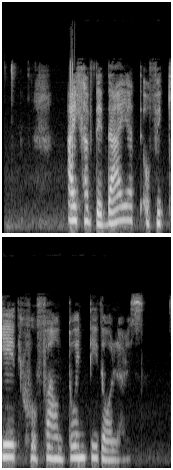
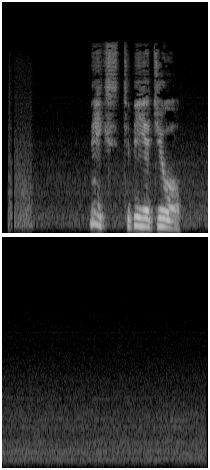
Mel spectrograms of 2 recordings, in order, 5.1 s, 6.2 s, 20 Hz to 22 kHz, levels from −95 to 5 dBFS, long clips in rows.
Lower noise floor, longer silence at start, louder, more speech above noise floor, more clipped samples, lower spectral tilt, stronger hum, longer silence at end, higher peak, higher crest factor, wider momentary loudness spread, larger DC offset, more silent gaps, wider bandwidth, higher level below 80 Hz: second, -43 dBFS vs -62 dBFS; about the same, 0.15 s vs 0.2 s; first, -19 LUFS vs -28 LUFS; second, 25 dB vs 35 dB; neither; second, -4.5 dB/octave vs -6 dB/octave; neither; second, 0.45 s vs 3.5 s; first, 0 dBFS vs -12 dBFS; about the same, 20 dB vs 22 dB; second, 19 LU vs 27 LU; neither; neither; second, 8.2 kHz vs 11 kHz; first, -56 dBFS vs -78 dBFS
